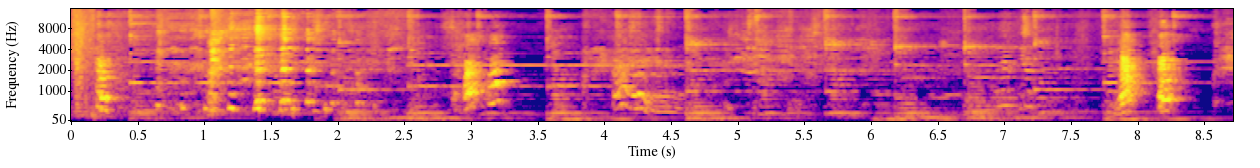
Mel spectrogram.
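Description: Background music with a husky's vocal cries over it: short yelps and whining calls that slide down in pitch, the clearest about three and four seconds in and again at the end.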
